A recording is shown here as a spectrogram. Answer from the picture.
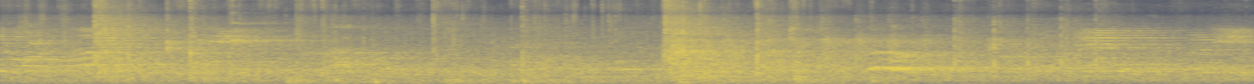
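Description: Badminton doubles rally: a series of sharp racket strikes on the shuttlecock and quick footwork on the court, with the loudest strike-burst about two-thirds of the way through, mixed with voices in the hall.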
